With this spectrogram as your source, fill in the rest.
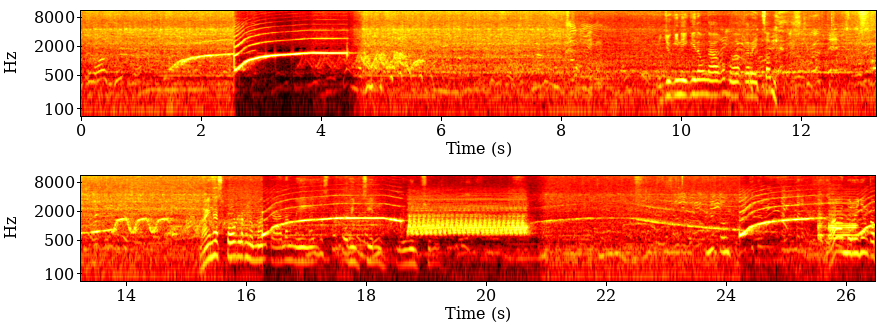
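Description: A siren whoops up and wails loudly nearby, again and again.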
